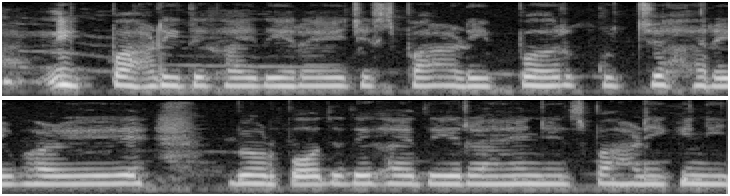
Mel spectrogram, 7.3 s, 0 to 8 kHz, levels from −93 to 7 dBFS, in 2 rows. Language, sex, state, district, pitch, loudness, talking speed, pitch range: Hindi, female, Bihar, Bhagalpur, 230 Hz, -18 LUFS, 190 wpm, 225-235 Hz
